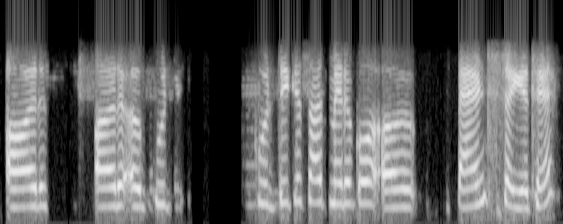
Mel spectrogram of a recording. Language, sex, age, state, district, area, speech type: Hindi, female, 30-45, Uttar Pradesh, Sonbhadra, rural, conversation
